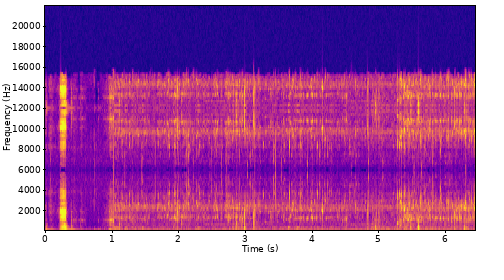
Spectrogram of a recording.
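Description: Water splashes and bubbles loudly near the surface.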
